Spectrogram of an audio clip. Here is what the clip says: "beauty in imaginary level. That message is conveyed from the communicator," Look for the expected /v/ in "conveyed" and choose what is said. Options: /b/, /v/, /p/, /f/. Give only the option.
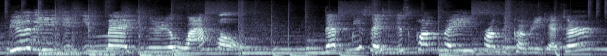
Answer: /p/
